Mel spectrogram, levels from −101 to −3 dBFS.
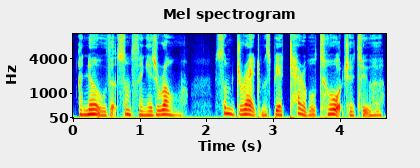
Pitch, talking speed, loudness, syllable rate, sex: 165 Hz, 190 wpm, -19 LUFS, 5.2 syllables/s, female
